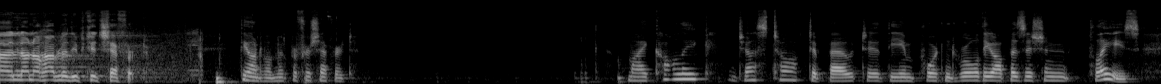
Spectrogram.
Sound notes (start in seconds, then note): 5.9 speaking French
